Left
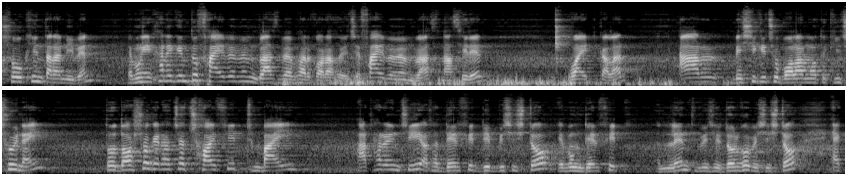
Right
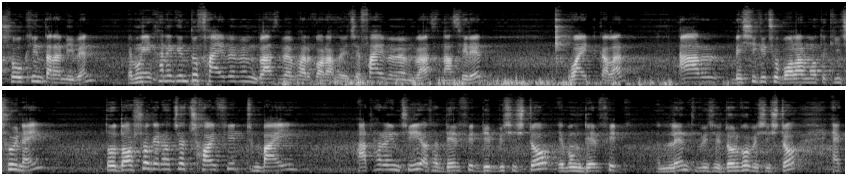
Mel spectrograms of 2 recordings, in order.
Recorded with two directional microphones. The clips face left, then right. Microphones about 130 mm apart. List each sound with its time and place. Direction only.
0.0 s a man's voice: centre (ahead or behind)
